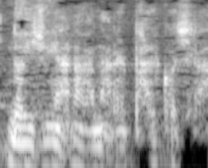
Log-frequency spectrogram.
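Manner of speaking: Jesus whispering the betrayal to his disciples; hushed Jesus. Retold or imitated. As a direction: breathe the words like a secret at the last supper. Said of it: "말씀하시기를".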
